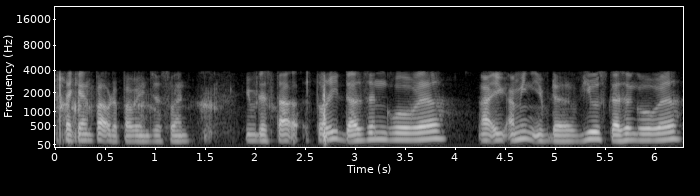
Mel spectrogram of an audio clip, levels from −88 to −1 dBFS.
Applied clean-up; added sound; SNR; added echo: none; Chewing, mastication; 12 dB; none.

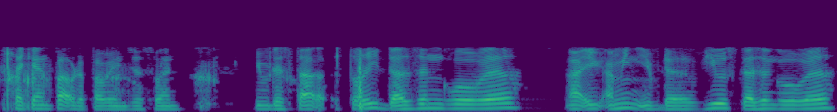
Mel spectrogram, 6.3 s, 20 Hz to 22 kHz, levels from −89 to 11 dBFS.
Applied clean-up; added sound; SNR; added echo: classical method spectral subtraction.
